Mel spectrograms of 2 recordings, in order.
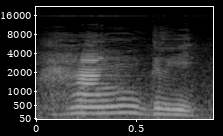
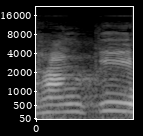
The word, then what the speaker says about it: hungry: แปล ว่า หิว Hungry Hungry เหอะ ๆ ออก เสียง แบบ เออ H Hungry Hungry เออ ไม่ ใช่ hungy hungy ไม่ เอา Hungry Hungry มัน เหมือน มี ควบ กล้ำ มี เหมือน กระดก ลิ้น Hungry I'm not Hungry ฉัน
